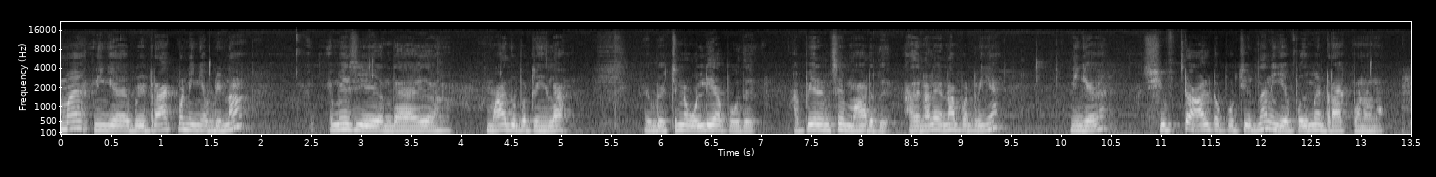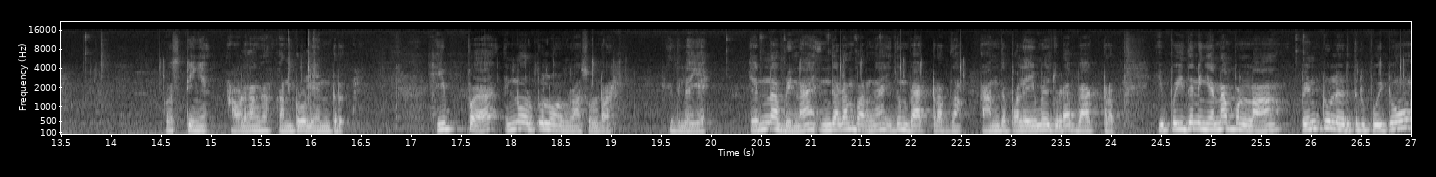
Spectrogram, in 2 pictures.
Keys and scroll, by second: 10.7 ctrl+z, 17.0 ctrl+Return, 19.1 ctrl+=, 20.5 space.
